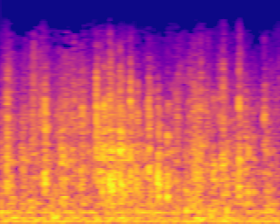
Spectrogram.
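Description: Wrapping paper crinkling and rustling as a wrapped present is handled, a run of faint, irregular crackles.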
